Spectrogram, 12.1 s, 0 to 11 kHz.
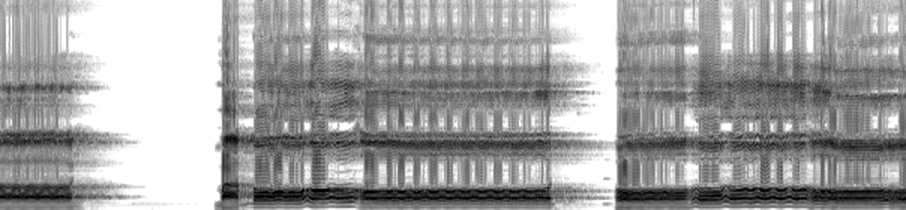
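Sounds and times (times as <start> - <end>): man singing long note: 0.0 - 1.4, 2.9 - 7.6, 8.2 - 12.0.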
